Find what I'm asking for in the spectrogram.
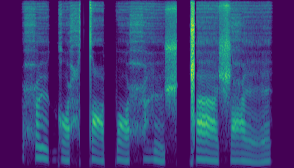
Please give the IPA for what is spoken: ħ ø˦˨ ɡ ɔ˧˩˧ ħ tˤ ø˧˩˧ p ɔ˧˩˧ ħ ɦ ø˧˩˧ ʃ ǁ aː˦˨ ʃ ʕ ɛ˧˩˧

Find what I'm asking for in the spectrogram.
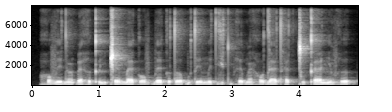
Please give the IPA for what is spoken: ɦ ɔ v e d œ̃ ɓ æ ɦ ə kʼ ʏ nʲ ǁ ɛ m æ k ɔ v b ɛ k ʌ t ʌ ɓ u t e m e t zʲ u t bʱ ɛ b æ̃ ɦ ɔ d æ tʰ æ t ǀ u kʼ æ nʲ œ̃ v ɦ ə

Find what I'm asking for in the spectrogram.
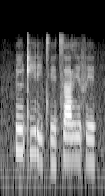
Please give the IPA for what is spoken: p ĩ˦ kʼ i˦ ɾ i˨ tʰ ɪ˨ t͡s a˦ ɣ ɪ˦ f ɪ˦

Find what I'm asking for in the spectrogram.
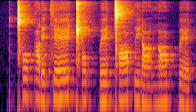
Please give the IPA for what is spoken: ǀ ɔ ɡ ɑ ɾ ɛ t͡s ɛː ǁ ɔ pː ɛ ǀ ɑ f e ɾ ɑː ŋ ɑ pː ɛ

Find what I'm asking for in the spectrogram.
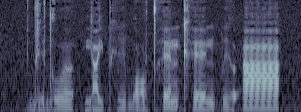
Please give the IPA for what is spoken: d i˩ d u˧ ə̯ | j a˧˥ j pʰ i˧˥ b ɔː˩˧ t̪ʰ e˧˥ n kʰ eː˧˩ ŋ p i˩˧ ə̯ ʔ aː˧

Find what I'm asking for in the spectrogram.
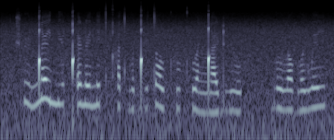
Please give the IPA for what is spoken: t͡ʃʰ y˧˩ ŋ͡ǃ ɛ˥˧ i̯ nʲ ø˧ ǃʼ ɛ˥˧ ɳ e˥˧ n i˥ t qʰ ə˧˩ t ɡʷ i˧˩ ɡ͡ǃ i˥ t ɔ˧˩ u̯ kʷʰ i˩˧ kʷʰ a˧˩ ŋ͡ǃ a˩˧ i̯ ɖʱ y˧˩ u̯ | ɡʷ i˧˩ u̯ l ɔ˧˩ ɡʷ ɛ˧ i̯ w e˥ i̯

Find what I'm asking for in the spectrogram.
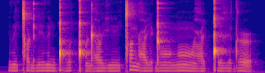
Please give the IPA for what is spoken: ð ĩ ǀ ɔ ɖ n i ð ĩ ɡ͡ǃ ʊː ǃʼ ɔ̃ ɖ ʕ ʊ i̯ ɣ ĩː ǀ ʌ ŋ ʕ iː ɖ ɔ̃ː ŋ ɔ̃ː ʕ i ǃ ɪ ɣ ɪ d ə˞

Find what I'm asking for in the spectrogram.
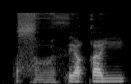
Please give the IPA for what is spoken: s ɑ̤˨ θ ɪ˦ q i˥

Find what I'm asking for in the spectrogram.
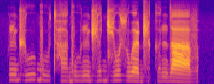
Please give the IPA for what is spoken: n d͡ʒ ṳ ɡ w ṳ tʰ a̤ ɡ w ṳ n d͡ʒ ə̤ d͡ʑ u z w ə ɖ͡ʐ ə̤ k ə̤ n d a v

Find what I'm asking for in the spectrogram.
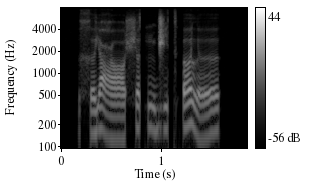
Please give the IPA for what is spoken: x ə˩˧ j ʕ ɒː˩ ʃ ʌ˧ t n d͡ʒ i˧ t ʔ ʌ˧˥ l əː˩˧

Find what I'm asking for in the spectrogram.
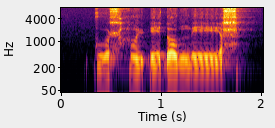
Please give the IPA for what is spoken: k uː ħ h ɔ̃ y̯ ʔ e ɗ ɔ u̯ ŋ͡m eː ħ

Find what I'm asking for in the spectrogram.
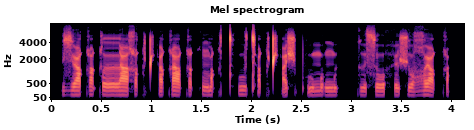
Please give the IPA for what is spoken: z ø q ɑ q lː ɑ χ y q t͡ʃʼ ɯ q j o q e q ŋ͡m u q tʰ u tʼ y q t͡ʃʼ ɑ ʃ pʼ u m o ŋ͡m ɯ kː ɯ s o h ø ʃ u ʁ ø q

